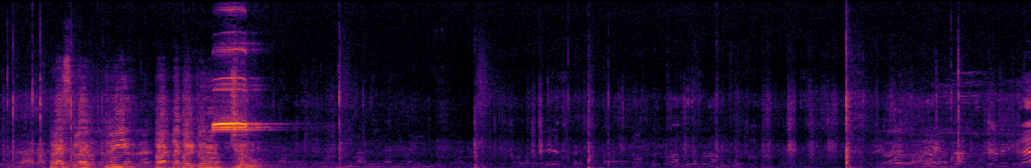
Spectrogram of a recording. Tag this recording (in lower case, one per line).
playing volleyball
